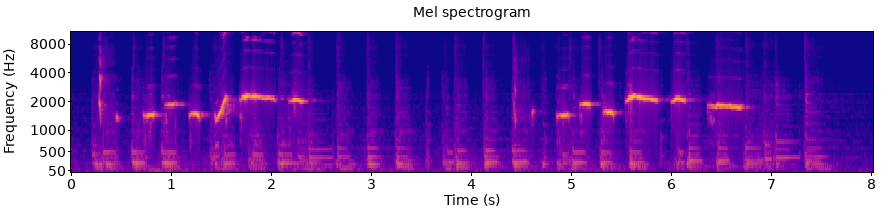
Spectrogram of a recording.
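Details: A male normal pearl cockatiel, hatched around January 2018, plays with a hand in the morning and mimics animal sounds such as barking, chick peeping and mouse squeaks, singing clear whistled notes that slide up and down in short phrases.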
